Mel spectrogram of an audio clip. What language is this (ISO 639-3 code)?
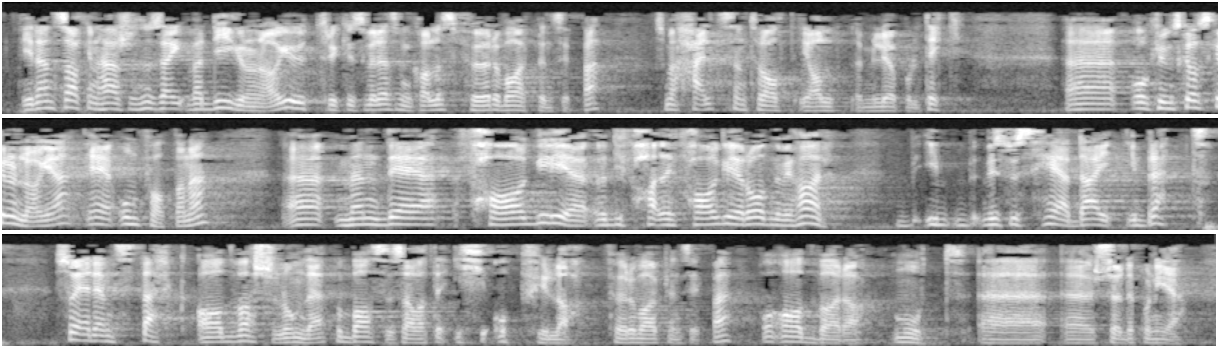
nno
